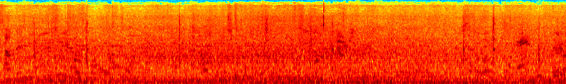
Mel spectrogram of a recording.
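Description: A busy street crowd murmurs around.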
